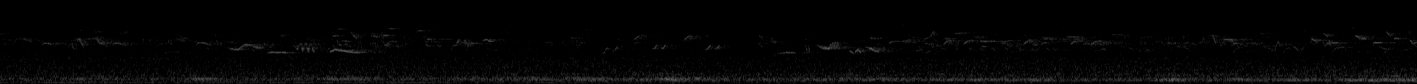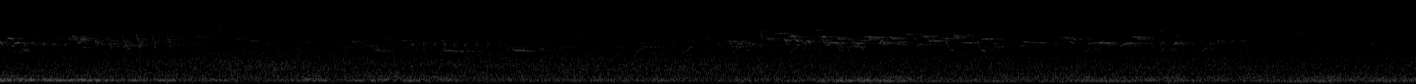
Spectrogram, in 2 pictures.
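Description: Faint birdsong: small birds chirping and singing in the background over a low, steady hum of outdoor noise.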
